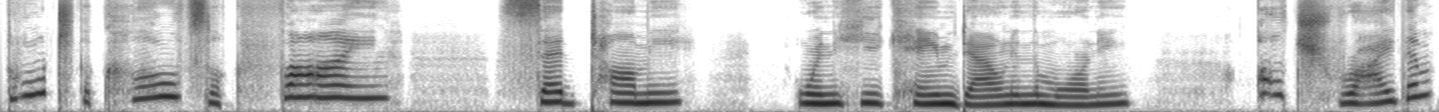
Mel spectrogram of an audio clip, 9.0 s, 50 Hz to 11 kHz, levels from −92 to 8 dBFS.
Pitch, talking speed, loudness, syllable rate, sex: 285 Hz, 120 wpm, -17 LUFS, 3.5 syllables/s, female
